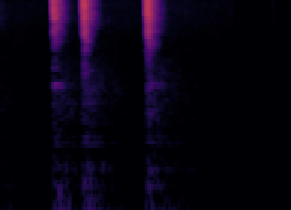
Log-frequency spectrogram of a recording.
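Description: Kitchen knife cutting through a cucumber held in the hand, three crisp snaps within about a second.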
